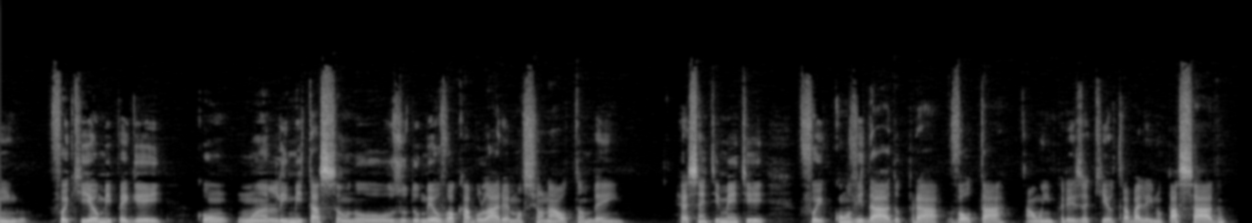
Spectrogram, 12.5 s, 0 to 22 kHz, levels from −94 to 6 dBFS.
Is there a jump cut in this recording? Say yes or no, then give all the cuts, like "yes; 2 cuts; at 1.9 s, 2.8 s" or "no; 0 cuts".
no; 0 cuts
